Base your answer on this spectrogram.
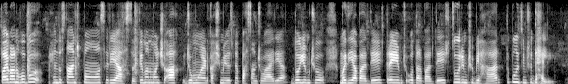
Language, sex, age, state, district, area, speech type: Kashmiri, female, 18-30, Jammu and Kashmir, Kulgam, rural, spontaneous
